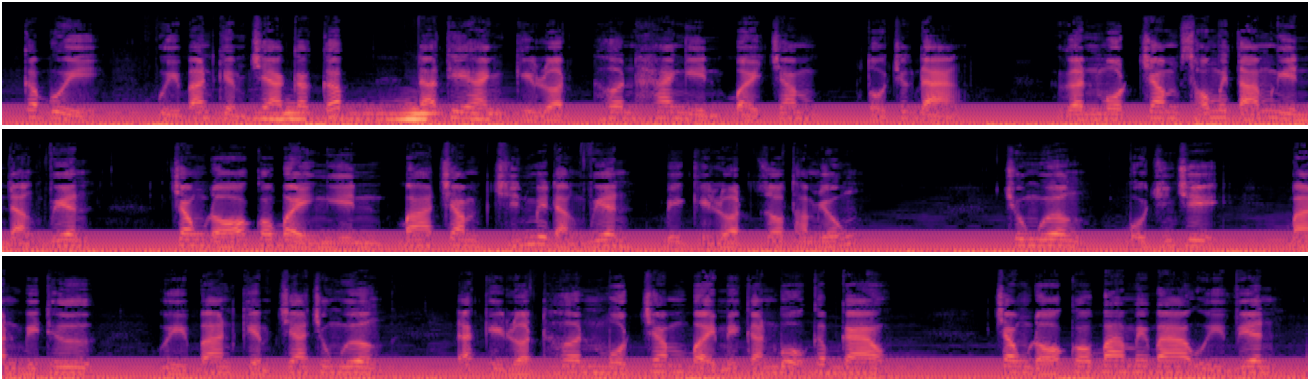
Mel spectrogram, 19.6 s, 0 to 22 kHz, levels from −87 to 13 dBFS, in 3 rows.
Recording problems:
electrical hum; loud; throughout; 60 Hz, 9 dB below the speech

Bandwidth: 14.5 kHz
